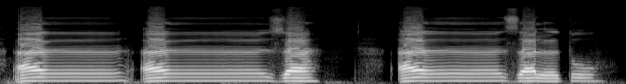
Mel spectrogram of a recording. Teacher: anza seakan-akan kita langsung menafalkan ke huruf zainya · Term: ikhfa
